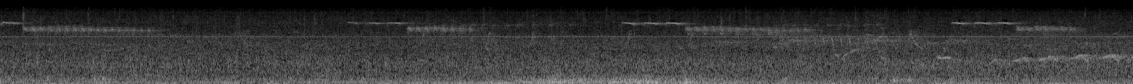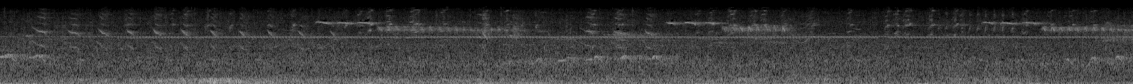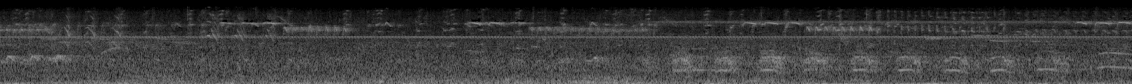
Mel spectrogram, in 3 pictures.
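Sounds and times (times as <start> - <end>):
birds chirping: 20.8 - 33.9
birds calling: 27.3 - 33.9.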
